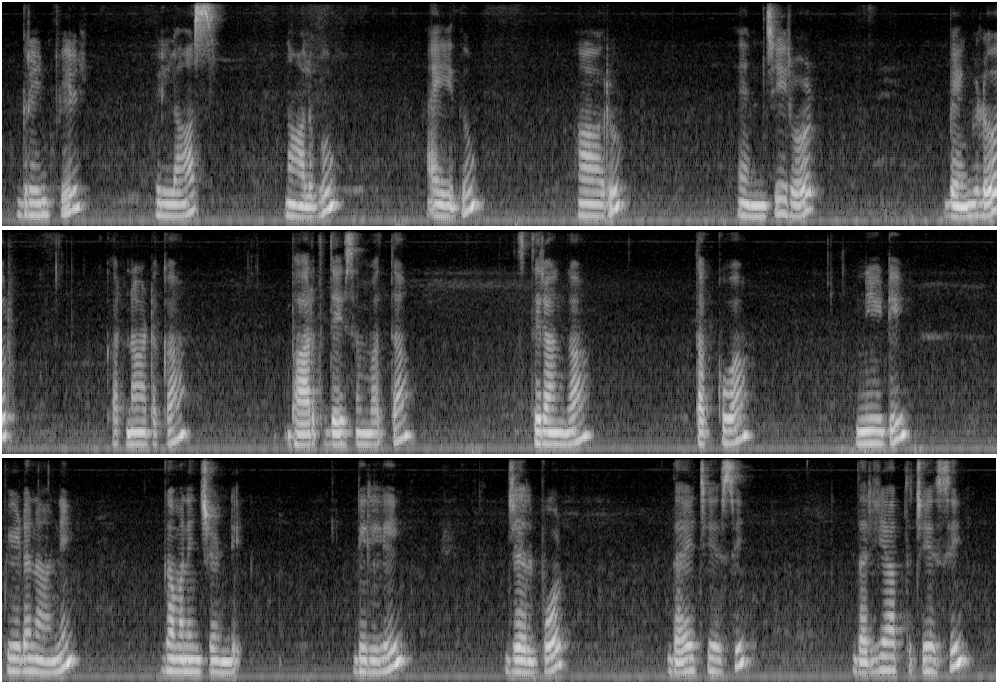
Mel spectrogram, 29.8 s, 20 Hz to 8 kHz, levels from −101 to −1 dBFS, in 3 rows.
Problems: none marked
